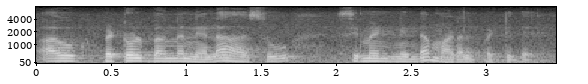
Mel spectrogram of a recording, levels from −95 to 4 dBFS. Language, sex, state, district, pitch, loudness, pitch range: Kannada, male, Karnataka, Bangalore, 130 Hz, -17 LUFS, 115-140 Hz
